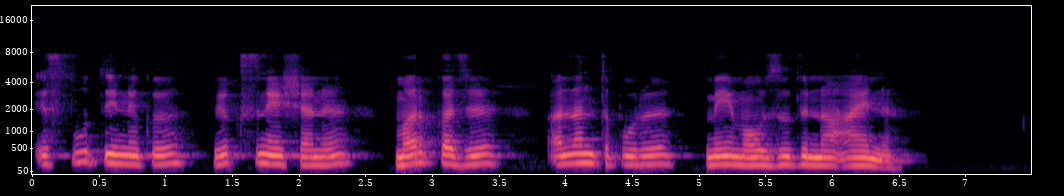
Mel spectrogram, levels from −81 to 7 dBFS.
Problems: none marked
